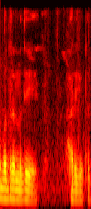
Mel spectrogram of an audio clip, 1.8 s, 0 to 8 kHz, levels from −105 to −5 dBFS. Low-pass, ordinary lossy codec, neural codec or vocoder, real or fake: 7.2 kHz; none; none; real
